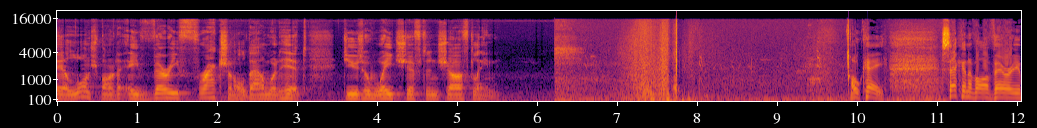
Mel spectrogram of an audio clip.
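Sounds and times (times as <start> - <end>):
outdoor wind noise: 0.0 - 12.0
golf club whoosh: 6.2 - 8.4.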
